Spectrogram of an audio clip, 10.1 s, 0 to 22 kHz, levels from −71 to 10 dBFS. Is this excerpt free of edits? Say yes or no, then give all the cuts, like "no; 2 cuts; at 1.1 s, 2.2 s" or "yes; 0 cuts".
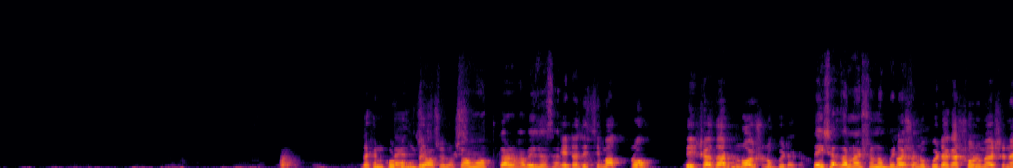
no; 1 cut; at 5.4 s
